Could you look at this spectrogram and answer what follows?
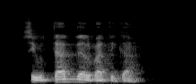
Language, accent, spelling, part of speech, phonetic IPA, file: Catalan, Valencia, Ciutat del Vaticà, proper noun, [siwˈtad del va.tiˈka], LL-Q7026 (cat)-Ciutat del Vaticà.wav
- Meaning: Vatican City (a city-state in Southern Europe, an enclave within the city of Rome, Italy)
